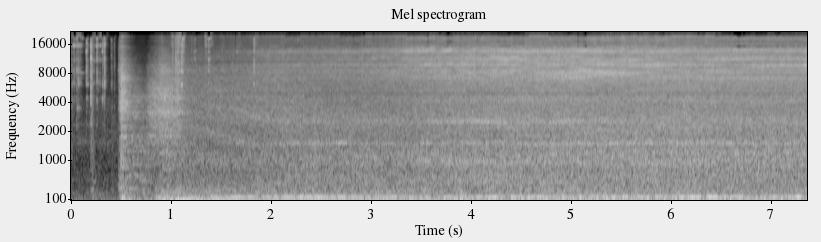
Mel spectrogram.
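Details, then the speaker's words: 1979 Camaro with single (mono) muffler, after sitting dormant and getting new brakes and tyres: brief crank, quick catch, then smooth steady low idle without misses or knocks; normal idle. "it's running good not bad for a mono Muffler"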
